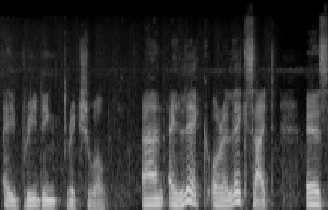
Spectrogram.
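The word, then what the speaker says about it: lek: Le is or le uh if you pronounce I think more correctly. a lick.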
